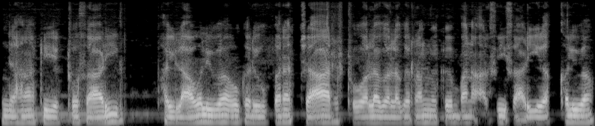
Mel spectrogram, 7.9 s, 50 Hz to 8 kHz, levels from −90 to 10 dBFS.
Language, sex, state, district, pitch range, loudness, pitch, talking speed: Bhojpuri, male, Uttar Pradesh, Gorakhpur, 100-110 Hz, -18 LUFS, 105 Hz, 135 wpm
